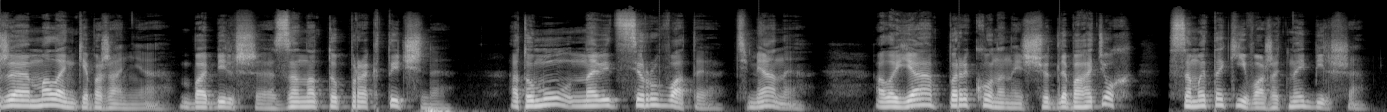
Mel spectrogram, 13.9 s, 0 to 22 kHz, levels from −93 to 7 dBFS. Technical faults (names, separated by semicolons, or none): periodic USB or driver dropouts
